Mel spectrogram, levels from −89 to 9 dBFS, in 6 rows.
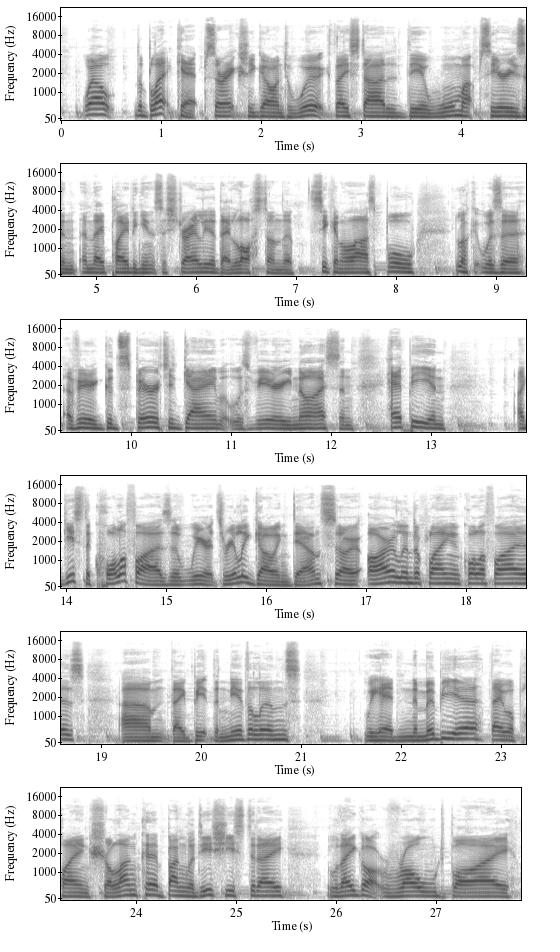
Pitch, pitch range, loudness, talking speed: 140 Hz, 130-160 Hz, -24 LUFS, 170 wpm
